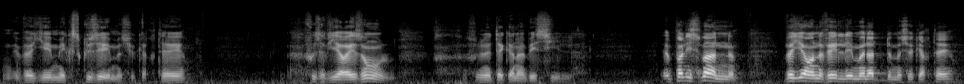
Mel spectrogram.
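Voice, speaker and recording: A man acting an authoritative, slightly slow-witted police officer with an official, theatrical manner in 1960s French radio drama. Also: mid-range voice, bright, forceful tone, lightly acted. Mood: chastened.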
